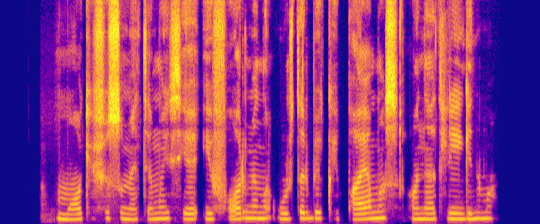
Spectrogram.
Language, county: Lithuanian, Vilnius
